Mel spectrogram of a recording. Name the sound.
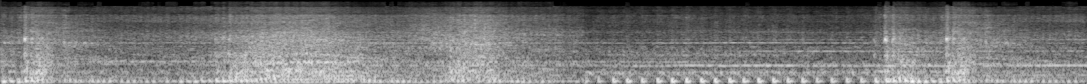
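motorcycle being ridden, cartoon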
